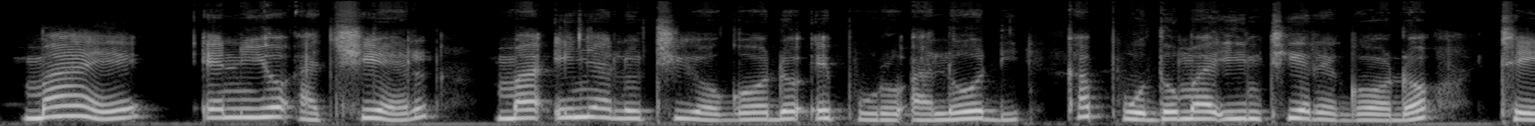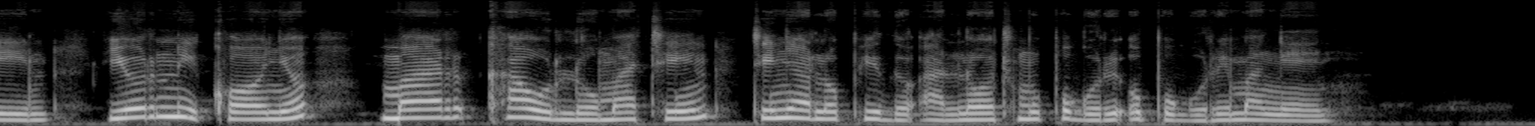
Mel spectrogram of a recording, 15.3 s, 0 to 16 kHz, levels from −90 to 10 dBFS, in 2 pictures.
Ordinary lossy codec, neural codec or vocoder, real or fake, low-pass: Opus, 24 kbps; none; real; 14.4 kHz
